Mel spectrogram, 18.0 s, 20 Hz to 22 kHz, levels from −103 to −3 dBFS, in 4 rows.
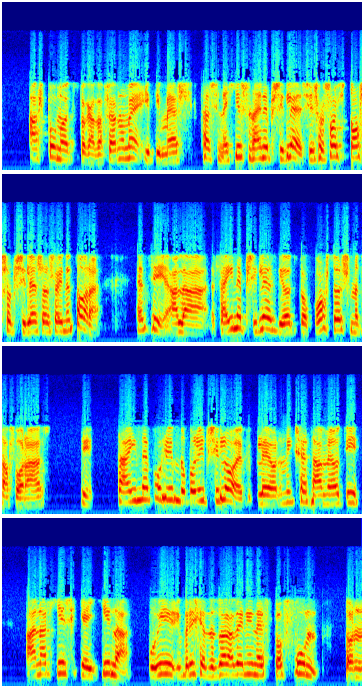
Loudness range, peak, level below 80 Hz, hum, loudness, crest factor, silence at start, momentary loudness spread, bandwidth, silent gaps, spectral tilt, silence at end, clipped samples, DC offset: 1 LU; -2 dBFS; -66 dBFS; none; -15 LUFS; 14 dB; 0.35 s; 5 LU; 11 kHz; none; -4.5 dB/octave; 0 s; under 0.1%; under 0.1%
